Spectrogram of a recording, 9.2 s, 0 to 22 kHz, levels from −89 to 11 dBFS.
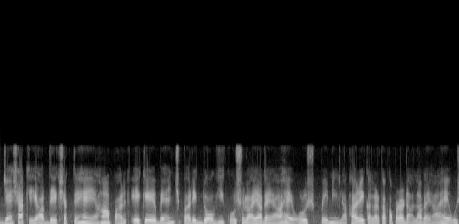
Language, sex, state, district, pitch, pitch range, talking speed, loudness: Hindi, female, Uttar Pradesh, Hamirpur, 215 Hz, 205-230 Hz, 190 wpm, -15 LUFS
